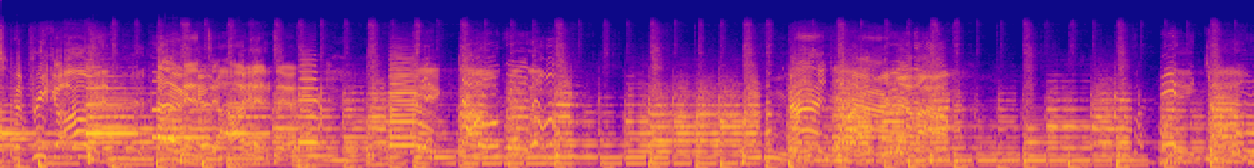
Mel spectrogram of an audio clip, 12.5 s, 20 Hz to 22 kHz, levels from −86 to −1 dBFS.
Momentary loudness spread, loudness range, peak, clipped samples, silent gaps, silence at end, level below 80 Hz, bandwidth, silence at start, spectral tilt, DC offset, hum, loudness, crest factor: 9 LU; 4 LU; -2 dBFS; under 0.1%; none; 0 s; -34 dBFS; 14 kHz; 0 s; -5 dB/octave; under 0.1%; none; -15 LUFS; 14 dB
